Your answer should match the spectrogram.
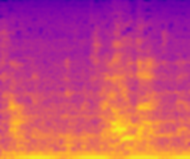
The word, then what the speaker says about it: Gouda: of the famous Gouda showed up, or pronounced Gouda, if we're trying to Gouda.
